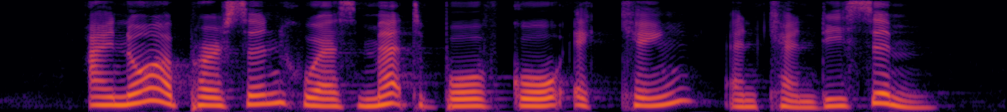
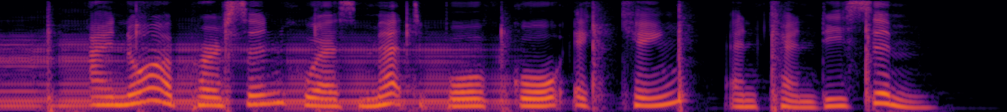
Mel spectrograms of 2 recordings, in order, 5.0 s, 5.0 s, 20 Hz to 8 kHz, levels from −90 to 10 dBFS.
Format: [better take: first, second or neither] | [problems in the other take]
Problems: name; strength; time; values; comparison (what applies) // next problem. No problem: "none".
first | noise reduction (neural mask model RNNoise)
